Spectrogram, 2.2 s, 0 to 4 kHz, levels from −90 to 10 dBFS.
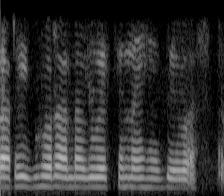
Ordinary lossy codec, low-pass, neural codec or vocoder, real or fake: none; 3.6 kHz; vocoder, 44.1 kHz, 128 mel bands, Pupu-Vocoder; fake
